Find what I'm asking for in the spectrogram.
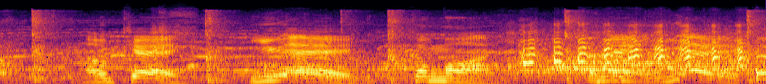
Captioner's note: everyone laughs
